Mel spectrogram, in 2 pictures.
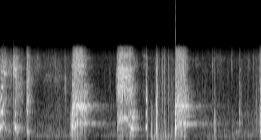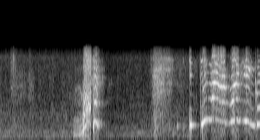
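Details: Two-year-old Siberian Husky indoors barking at its owner's reflection in a back door, apparently taking it for an intruder: sharp single barks at irregular intervals, ending in a wavering, howl-like whine, with a woman talking.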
